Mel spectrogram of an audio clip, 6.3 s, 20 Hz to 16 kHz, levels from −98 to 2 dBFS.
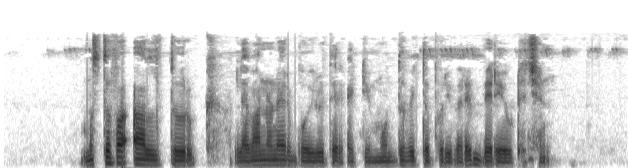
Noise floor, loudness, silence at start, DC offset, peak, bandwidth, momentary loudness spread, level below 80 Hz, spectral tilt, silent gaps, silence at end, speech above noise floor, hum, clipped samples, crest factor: -71 dBFS; -20 LUFS; 0.8 s; under 0.1%; -2 dBFS; 7.6 kHz; 9 LU; -50 dBFS; -5.5 dB/octave; none; 0.8 s; 51 dB; none; under 0.1%; 20 dB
